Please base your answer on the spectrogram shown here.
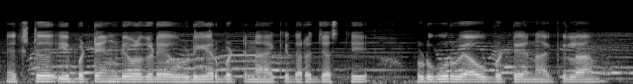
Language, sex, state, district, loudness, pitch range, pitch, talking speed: Kannada, male, Karnataka, Belgaum, -16 LUFS, 115-125 Hz, 120 Hz, 135 wpm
